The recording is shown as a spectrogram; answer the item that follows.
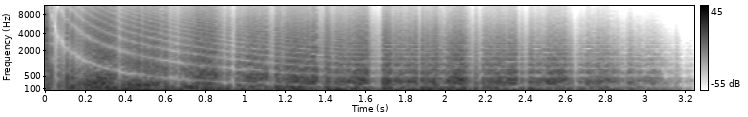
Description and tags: Tremolo explosion
A slight explosion with a tremolo effect as its volume fades in and out every second. Created using SFXR
game, computer, sfxr, boom, 8-bit, kaboom, retro, chip, noise, 8bit, video, arcade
